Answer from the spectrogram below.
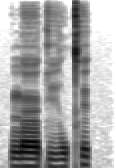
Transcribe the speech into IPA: ŋœː˧kiː˨˧w kʰɪ˥k̚

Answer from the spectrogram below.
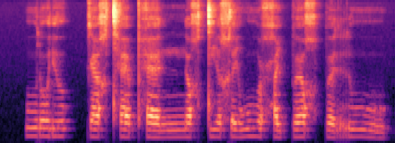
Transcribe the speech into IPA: uɾoɾʲokːæχ tʰæpʰænːœχ tiχɾi wuħi pœχpœ ru

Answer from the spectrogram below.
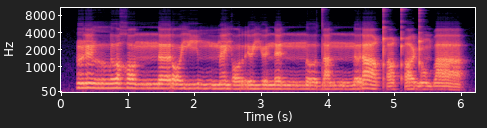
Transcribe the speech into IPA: ə̃ɾɛ̃lːɤ ʁɔnːɜ ɾɔji mːɛ̃jɔrʏjʏ nɛnːɤ danːə ɾa qʼɛqʼɤ ɖɔ̃ba

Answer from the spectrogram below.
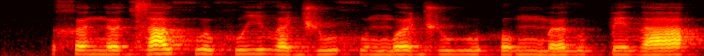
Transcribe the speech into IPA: xœnœd͡za xʷœxʷi ðɐd͡ʒu xʷœŋʷœ d͡ʒuβuho ŋ͡mœðuk͡pe ða

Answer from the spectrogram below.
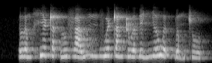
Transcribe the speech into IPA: lə˨˩mhi˧ə̯ ʈa˨˩t̚lu˨˩ vaː˨˩˦w mə˧mvu˧˥ə̯ʈa˧ŋ ʈu˨˩ə̯ ɗe˨˩ɲəː˧˥ wəː˨˩t̚ɓə˨˩˨mcu˨˩

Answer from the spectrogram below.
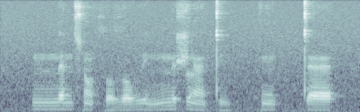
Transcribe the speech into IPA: nːɛ˥nsõ˥˩θo˩˥ ðo˧βi˥˩nːʊ˥ʃlɛ̃˧ ti˩˥kːĩ˥tːɛ˥

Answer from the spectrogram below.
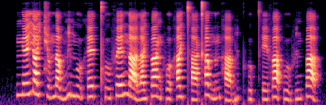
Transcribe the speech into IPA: ŋɛː˧˥ja˧˥jt͡ɕo˩˧ na˧˩w mi˥˨muː˧˩hɛː˧t̚ pʰuː˩˧fɛː˧˥ naː˧˩ la˧jpaː˥˨ŋfo˧˩ha˥˨j t̪ʰaː˩ kʰa˥˨wno˧nhaː˩bi˥˨ pʰuː˧˩p̚t̪ʰeː˧ faː˥˨fuː˧˩fi˧m pa˥˨

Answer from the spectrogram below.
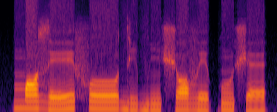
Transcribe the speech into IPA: mɔ˦ zeː˨˦ foː˦di˧bĩ˧ ʃɔ˦ve˧kʷũ˦ʃɛ˧

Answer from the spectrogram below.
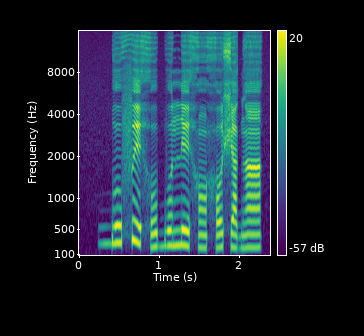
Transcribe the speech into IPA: ɡ͡bo˦ fe˦˨ ho˨˦bo˦ ne˦˨hɔ̃˨ hɔ˨˦ʃa˧ɡã˦

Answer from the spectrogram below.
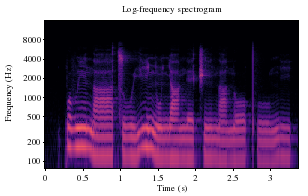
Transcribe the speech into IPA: pʊ˦βĩ˦ naː˨t͡suː˨ji˦ɲũ˨ ɲa˨ŋe˨t͡ʃĩ˨ na˨no˨pʰuː˨ ŋi˦

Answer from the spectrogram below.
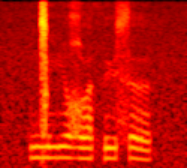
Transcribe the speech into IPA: ŋ͡ǀiːʁʷaθysəː

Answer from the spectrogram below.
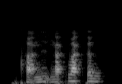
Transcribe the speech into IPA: t̪ʰa̰˧˥ŋɣɨ̰˧˨ ŋa˦˥k̚va˦˥k̚ʔə˧w

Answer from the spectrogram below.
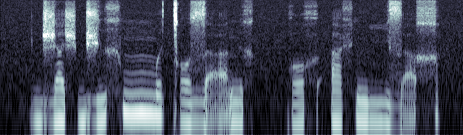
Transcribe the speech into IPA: d͡ʒaʃd͡ʒɨx mːəǀɔza̰ nʏxkːɔxʔax ŋiza̰χ

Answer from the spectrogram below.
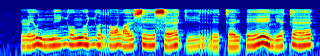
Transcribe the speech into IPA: ɭe˧˥˧u̯nːi˦˥ ʎo˦˥ŋʊ˦˥ʎʊ˦˥ rɔ˧˥˧lˠɛ˦˥y̯sɪː˦˥ sɛː˧˥˧kiː˦˥ rɪ˧˥˧kɛ˦˥y̯ ʔeː˧˥˧lʲɛ˦˥kɛ˦˥

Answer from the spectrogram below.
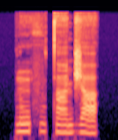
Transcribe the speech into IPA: ɾũfu tã d͡ʒa

